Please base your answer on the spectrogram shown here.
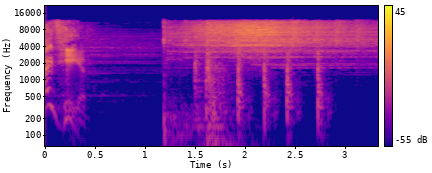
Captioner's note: knocking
